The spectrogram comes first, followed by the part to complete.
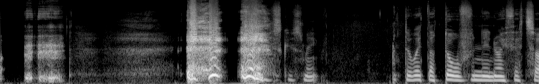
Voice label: "dwfn", Welsh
